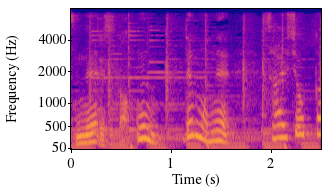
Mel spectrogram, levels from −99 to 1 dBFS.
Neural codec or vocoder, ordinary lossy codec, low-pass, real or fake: none; none; 7.2 kHz; real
